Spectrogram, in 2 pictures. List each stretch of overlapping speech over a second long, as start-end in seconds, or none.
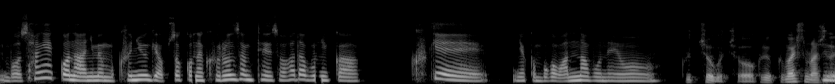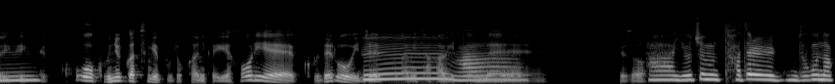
12.0-13.6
